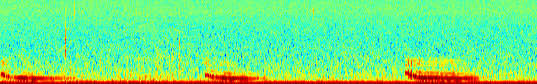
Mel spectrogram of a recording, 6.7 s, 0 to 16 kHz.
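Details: Cat snoring while asleep: quiet, regular, soft falling nasal snores, about 24 breaths a minute.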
